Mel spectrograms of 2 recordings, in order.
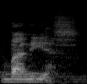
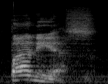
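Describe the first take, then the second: First: The name begins with a B sound. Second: The name begins with a P sound. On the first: This form came from speakers who could not say P. "no pudieron pronunciar la P" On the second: This is the original form of the name. "en realidad es"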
